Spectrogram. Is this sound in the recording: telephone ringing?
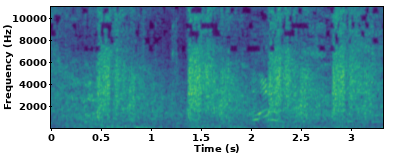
no

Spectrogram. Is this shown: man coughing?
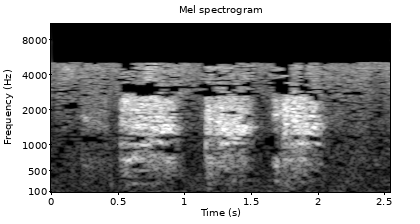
yes

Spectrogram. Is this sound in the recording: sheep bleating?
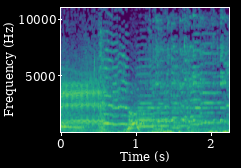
yes

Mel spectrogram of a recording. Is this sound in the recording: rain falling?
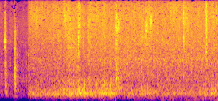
yes

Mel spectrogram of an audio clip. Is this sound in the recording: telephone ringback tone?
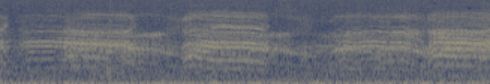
no

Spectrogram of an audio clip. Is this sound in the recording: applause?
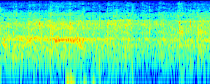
yes

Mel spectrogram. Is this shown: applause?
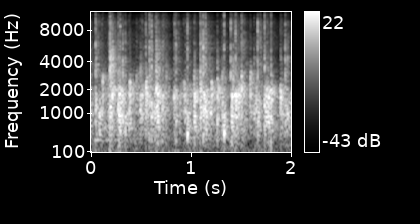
yes

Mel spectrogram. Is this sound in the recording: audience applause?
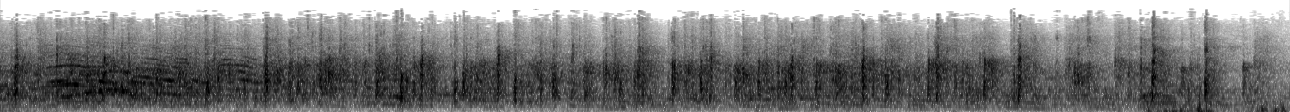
yes

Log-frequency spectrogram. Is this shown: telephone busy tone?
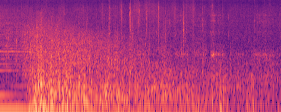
no

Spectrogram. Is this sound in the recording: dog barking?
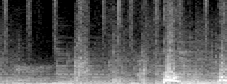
yes

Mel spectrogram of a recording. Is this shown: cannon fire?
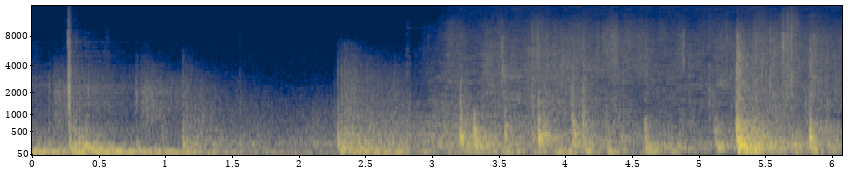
yes

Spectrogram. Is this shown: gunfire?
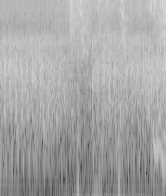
yes

